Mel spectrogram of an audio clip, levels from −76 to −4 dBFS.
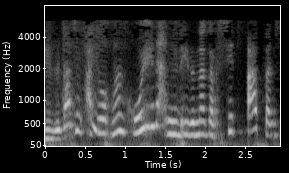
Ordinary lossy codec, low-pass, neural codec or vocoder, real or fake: MP3, 24 kbps; 7.2 kHz; codec, 24 kHz, 0.9 kbps, WavTokenizer, large speech release; fake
